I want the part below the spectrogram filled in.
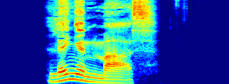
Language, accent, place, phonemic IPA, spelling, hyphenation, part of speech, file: German, Germany, Berlin, /ˈlɛŋənˌmaːs/, Längenmaß, Län‧gen‧maß, noun, De-Längenmaß.ogg
- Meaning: unit of length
